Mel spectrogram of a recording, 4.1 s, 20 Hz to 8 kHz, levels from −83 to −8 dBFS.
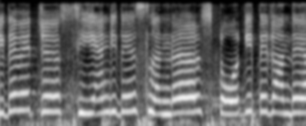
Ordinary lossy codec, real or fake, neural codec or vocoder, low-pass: none; fake; codec, 16 kHz, 4 kbps, X-Codec, HuBERT features, trained on balanced general audio; 7.2 kHz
